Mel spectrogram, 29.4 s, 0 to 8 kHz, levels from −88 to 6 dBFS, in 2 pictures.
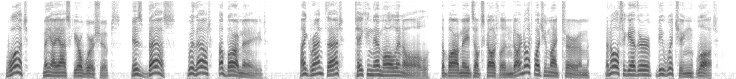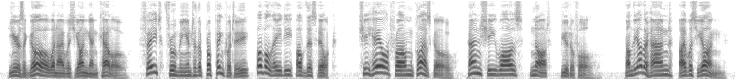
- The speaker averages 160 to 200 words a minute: No, average, 140 wpm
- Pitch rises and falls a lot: Yes, wide, 7.5 semitones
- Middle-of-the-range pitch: Yes, medium, 155 Hz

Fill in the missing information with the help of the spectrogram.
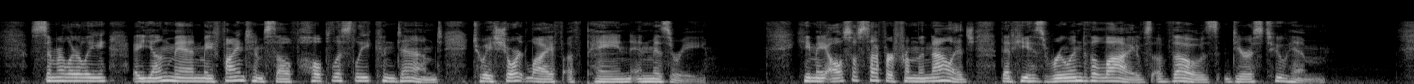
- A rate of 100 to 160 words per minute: Yes, average, 150 wpm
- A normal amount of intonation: Yes, average, 4.3 semitones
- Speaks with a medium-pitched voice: Yes, medium, 145 Hz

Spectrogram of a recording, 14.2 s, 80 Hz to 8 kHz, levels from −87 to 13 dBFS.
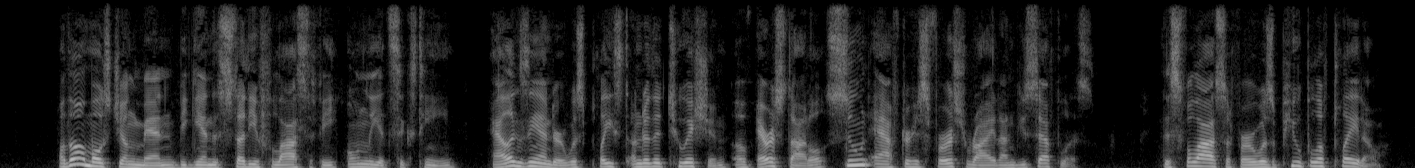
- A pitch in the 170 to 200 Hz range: No, low, 135 Hz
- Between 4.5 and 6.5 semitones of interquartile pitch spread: Yes, average, 5.1 semitones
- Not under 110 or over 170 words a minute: Yes, average, 150 wpm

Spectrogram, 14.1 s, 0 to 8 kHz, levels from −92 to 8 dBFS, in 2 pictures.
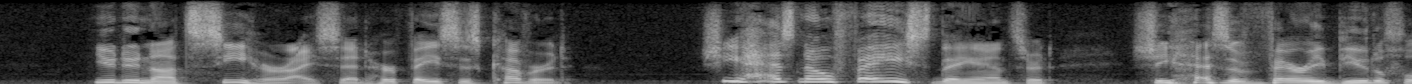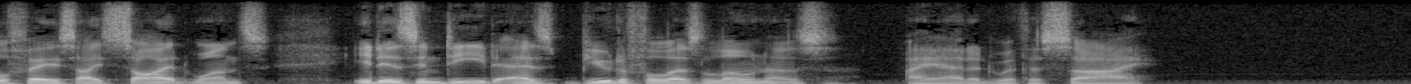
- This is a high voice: No, low, 120 Hz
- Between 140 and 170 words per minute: Yes, average, 165 wpm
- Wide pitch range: Yes, wide, 7.1 semitones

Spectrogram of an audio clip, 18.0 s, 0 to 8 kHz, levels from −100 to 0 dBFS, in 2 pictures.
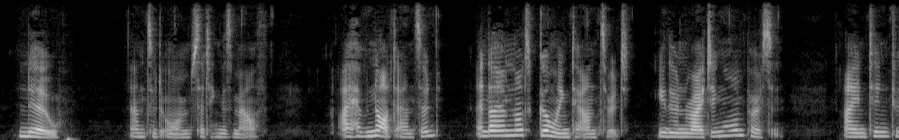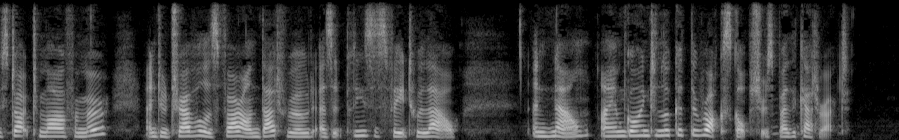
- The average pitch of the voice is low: No, high, 240 Hz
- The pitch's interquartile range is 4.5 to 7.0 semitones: No, average, 4.0 semitones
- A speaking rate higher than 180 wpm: Yes, average, 200 wpm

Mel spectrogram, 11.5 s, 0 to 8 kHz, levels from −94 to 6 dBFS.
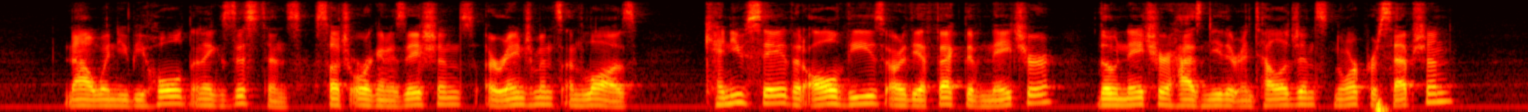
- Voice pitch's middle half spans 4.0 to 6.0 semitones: No, average, 3.0 semitones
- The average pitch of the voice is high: No, low, 125 Hz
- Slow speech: No, average, 155 wpm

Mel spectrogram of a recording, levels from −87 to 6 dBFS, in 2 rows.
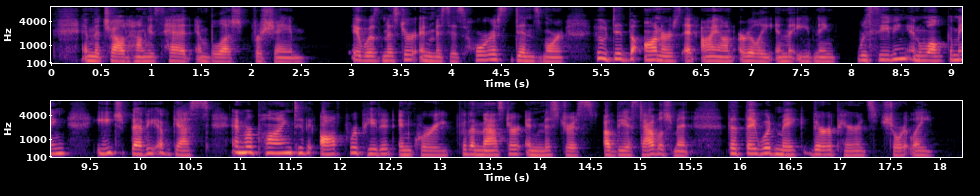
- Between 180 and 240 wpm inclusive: Yes, average, 185 wpm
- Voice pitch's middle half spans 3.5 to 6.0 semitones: Yes, average, 4.3 semitones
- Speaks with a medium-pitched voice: Yes, medium, 180 Hz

